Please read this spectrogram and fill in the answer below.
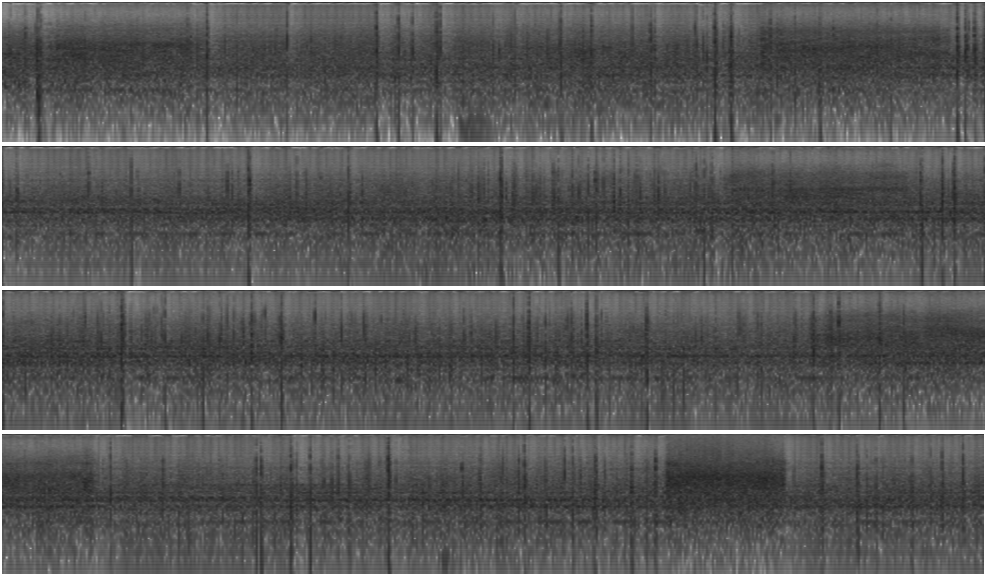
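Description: Underwater dive-site sound: a dense, steady crackle of clicks over a steady low machine hum. A diver's exhaled breath bubbles out in a rush about every five or six seconds.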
